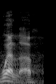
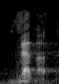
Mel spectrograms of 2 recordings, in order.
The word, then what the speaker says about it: Weller: mr pickwick's inimitable servant sam weller or vela the pronunciation is all according to the taste and fancy of the speaker as sam put it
